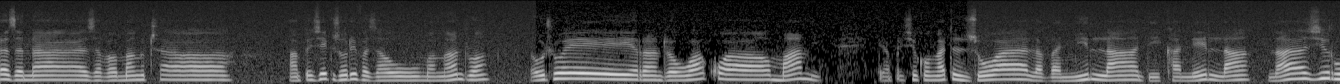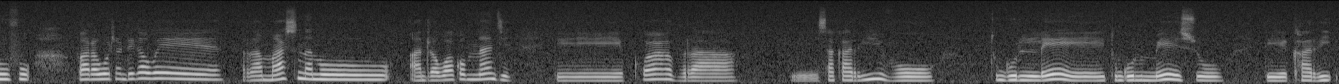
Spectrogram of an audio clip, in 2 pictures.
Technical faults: overdone noise removal

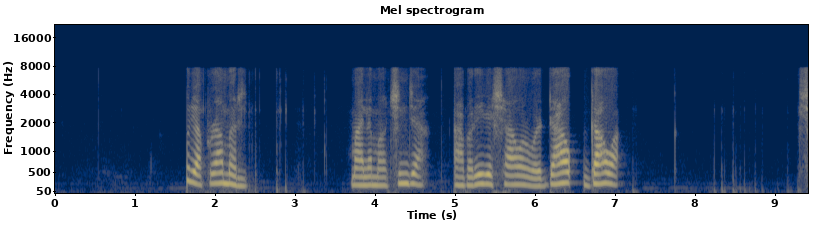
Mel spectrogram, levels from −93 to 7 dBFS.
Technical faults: 4-bit ADPCM compression

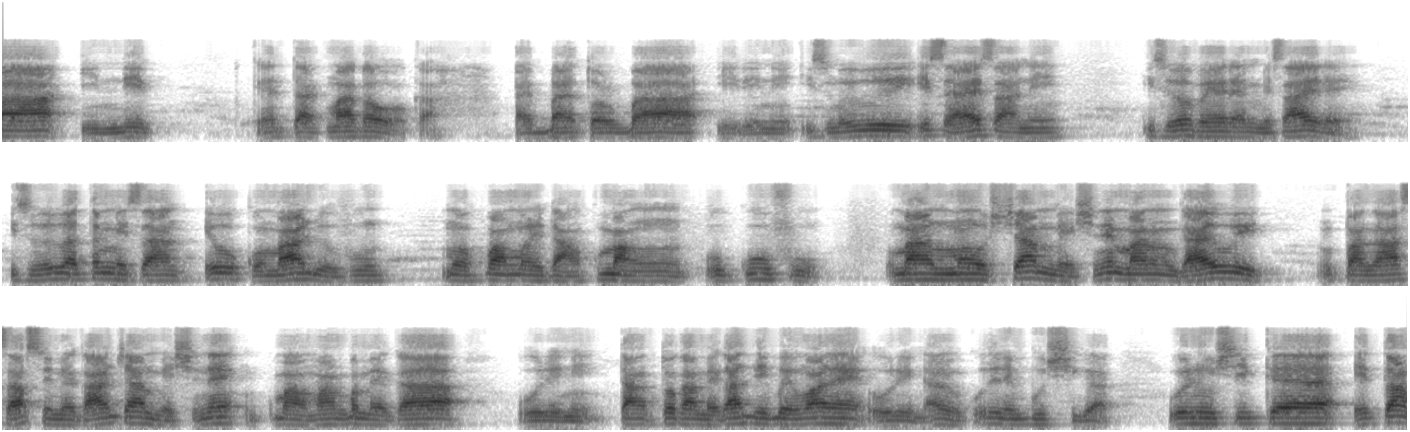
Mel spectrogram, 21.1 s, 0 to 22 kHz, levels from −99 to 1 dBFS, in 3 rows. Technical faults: Opus compression

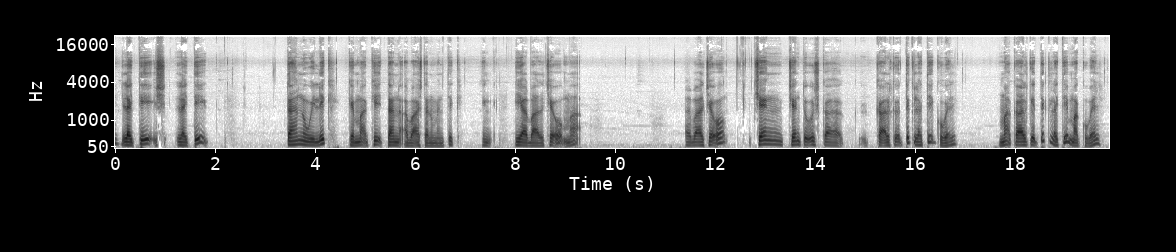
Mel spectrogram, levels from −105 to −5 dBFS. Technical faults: none

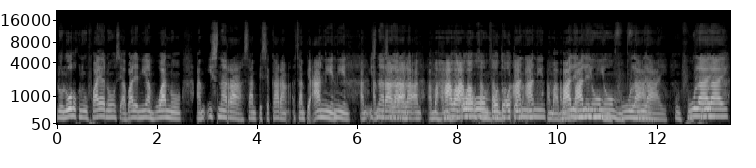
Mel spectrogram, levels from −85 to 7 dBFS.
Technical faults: HE-AAC compression; doubled audio track

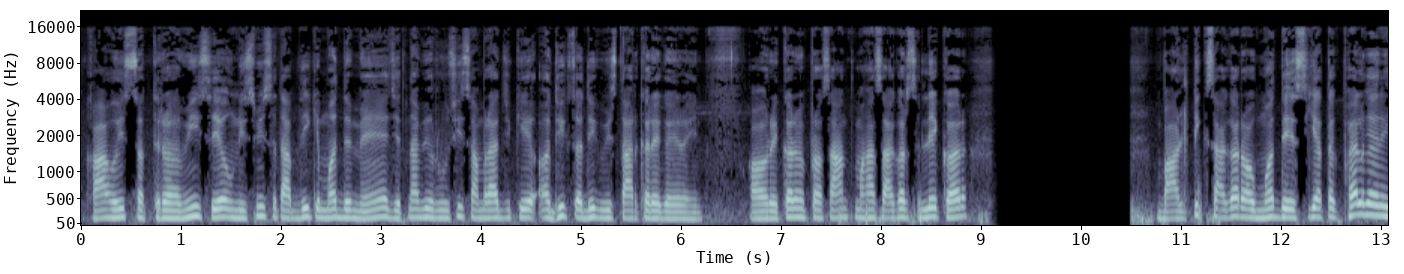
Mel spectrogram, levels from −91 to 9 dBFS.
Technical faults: call audio freeze

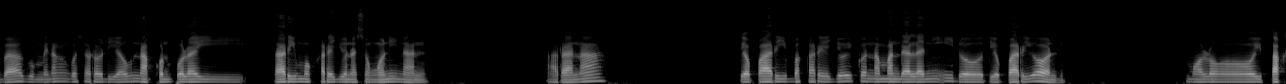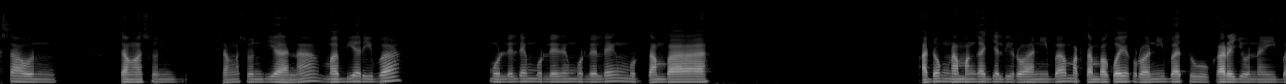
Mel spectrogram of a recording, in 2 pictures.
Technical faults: none

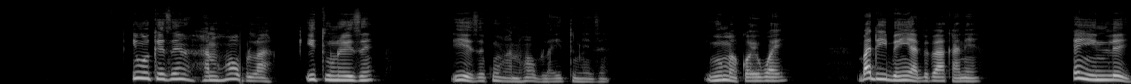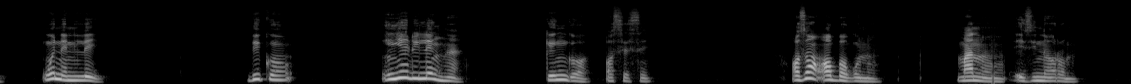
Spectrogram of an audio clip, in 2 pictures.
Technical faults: block of digital silence

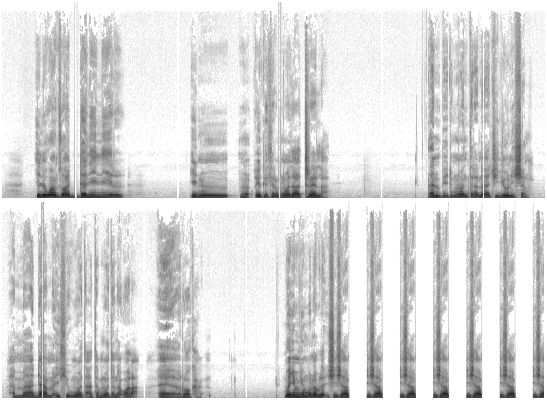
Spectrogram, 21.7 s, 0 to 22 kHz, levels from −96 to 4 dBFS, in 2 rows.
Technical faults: gap at a join of encoded pieces; stutter with silent gaps

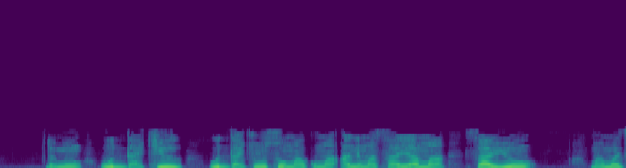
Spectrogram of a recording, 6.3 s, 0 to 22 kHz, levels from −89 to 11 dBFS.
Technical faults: AAC compression

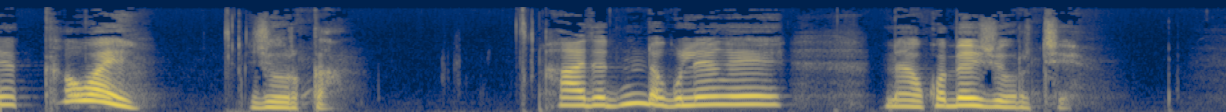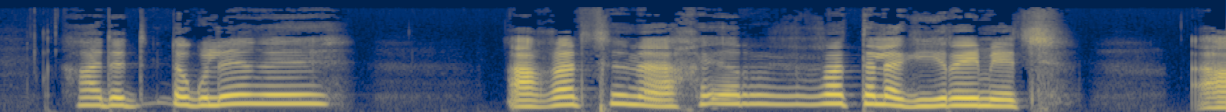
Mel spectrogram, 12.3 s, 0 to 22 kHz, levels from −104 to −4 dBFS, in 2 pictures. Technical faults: none

